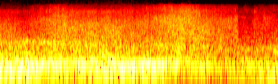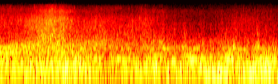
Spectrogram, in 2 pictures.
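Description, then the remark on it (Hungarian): Loud, continuous roar of storm wind and crashing sea waves as a storm breaks out over a ship at sea, with surges of surf swelling and easing throughout. “Kitört a vihar! Legyészség a fedélzetre!”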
